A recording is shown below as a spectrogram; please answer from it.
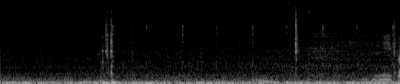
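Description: Low, steady rumble of a car driving slowly, heard from inside the cabin, with a couple of faint clicks or rattles.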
